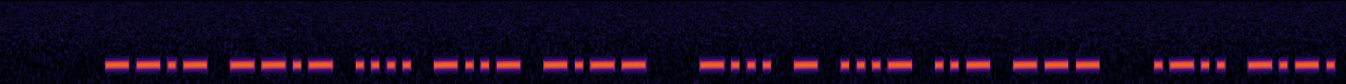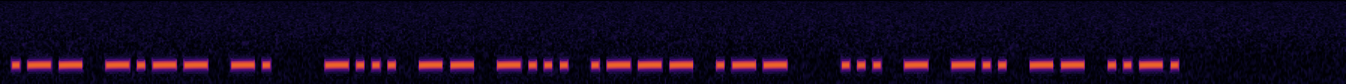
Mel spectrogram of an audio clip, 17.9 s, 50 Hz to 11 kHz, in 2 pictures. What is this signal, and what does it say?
Morse code, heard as a keyed tone, machine-sent, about 23 wpm, 810 Hz. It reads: QQHXY BTVUO LCWYN BMBJW STDMF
